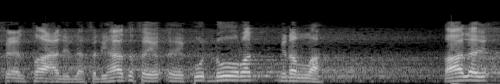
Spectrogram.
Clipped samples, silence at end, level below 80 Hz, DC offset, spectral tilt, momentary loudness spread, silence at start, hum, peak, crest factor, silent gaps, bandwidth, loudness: under 0.1%; 0 s; -58 dBFS; under 0.1%; -3.5 dB/octave; 19 LU; 0 s; none; 0 dBFS; 20 dB; none; 8 kHz; -18 LUFS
